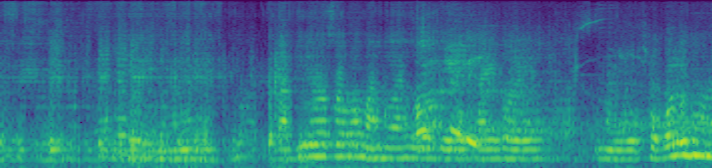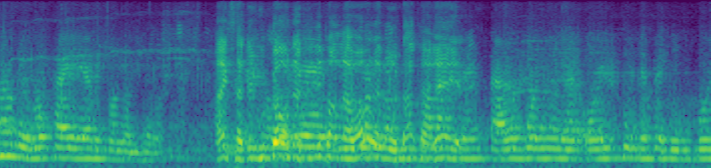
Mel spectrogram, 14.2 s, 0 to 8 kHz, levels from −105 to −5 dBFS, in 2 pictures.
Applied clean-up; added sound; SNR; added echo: neural separator model SepFormer DNS4.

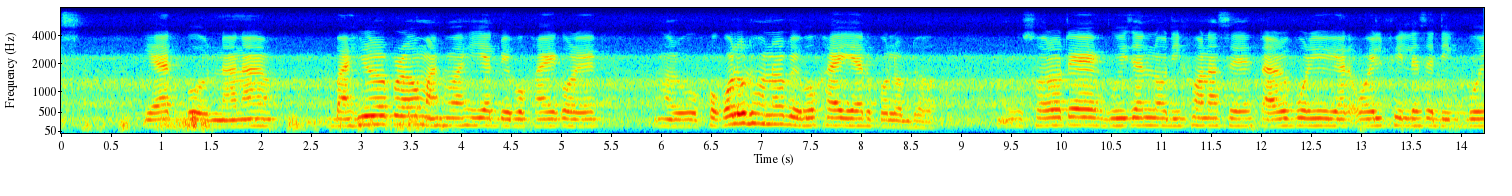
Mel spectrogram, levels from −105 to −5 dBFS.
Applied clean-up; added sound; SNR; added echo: none; none; none; none.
